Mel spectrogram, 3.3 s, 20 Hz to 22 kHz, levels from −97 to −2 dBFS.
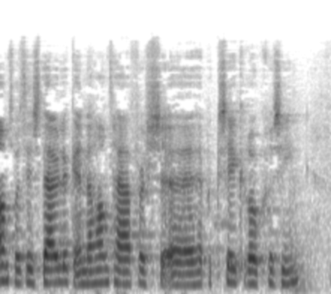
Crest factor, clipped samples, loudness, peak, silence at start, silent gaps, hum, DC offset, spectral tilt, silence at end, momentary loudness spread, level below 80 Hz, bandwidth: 20 dB; under 0.1%; -29 LUFS; -10 dBFS; 0 s; none; none; under 0.1%; -4.5 dB/octave; 0.2 s; 8 LU; -66 dBFS; 13 kHz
